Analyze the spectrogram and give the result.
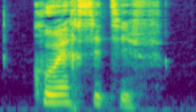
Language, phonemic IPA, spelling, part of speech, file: French, /kɔ.ɛʁ.si.tif/, coercitif, adjective, LL-Q150 (fra)-coercitif.wav
- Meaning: coercive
